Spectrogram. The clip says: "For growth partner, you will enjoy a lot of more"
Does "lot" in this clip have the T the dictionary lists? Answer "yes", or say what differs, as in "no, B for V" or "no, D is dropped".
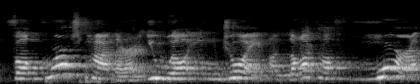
yes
